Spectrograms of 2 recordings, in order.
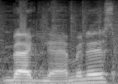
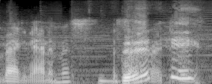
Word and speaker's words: magnanimous: able to say um magnaminous but not much you literally just said it wrong what magnanimous i heard magnanimous with an m and not an n oh i heard enough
